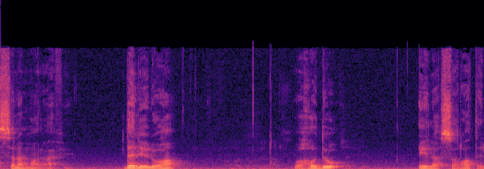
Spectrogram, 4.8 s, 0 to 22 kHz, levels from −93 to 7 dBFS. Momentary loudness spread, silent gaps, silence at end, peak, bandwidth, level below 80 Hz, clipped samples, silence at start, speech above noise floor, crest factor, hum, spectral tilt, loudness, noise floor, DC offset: 25 LU; none; 0 s; -2 dBFS; 16 kHz; -42 dBFS; under 0.1%; 0 s; 22 dB; 20 dB; none; -5 dB/octave; -20 LUFS; -41 dBFS; under 0.1%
